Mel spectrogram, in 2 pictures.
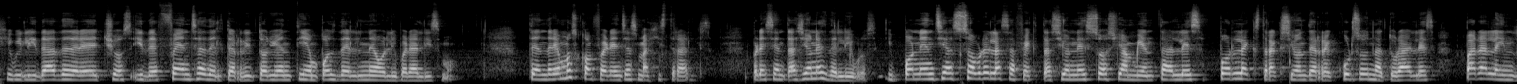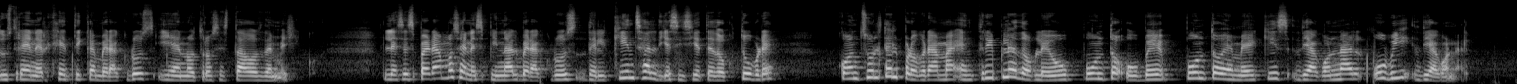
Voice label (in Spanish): Spot Seminario Democracia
